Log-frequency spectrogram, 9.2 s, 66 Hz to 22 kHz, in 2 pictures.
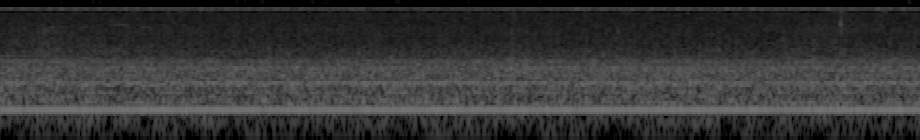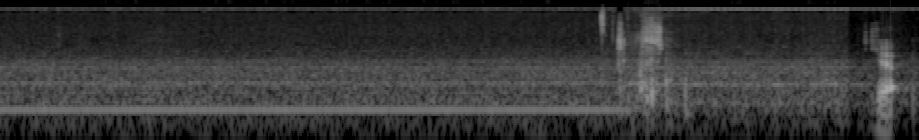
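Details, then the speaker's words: Apollo Phantom scooter after a V3 upgrade kit install, running motor detection on a bench with the wheels spinning freely: a quiet, clean, steady hub-motor hum rising from low to higher revs, then a couple of clicks; no grinding, normal. "so here we go you can really hear the humming noise it's going to start at lower rev and then go higher"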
